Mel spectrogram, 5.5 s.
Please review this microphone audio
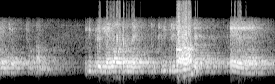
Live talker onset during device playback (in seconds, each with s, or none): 3.5 s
